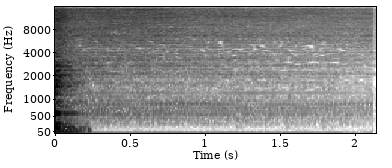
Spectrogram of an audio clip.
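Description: The closing chord of a blues band with piano, guitar, bass, harmonica and drums, struck hard just before and dying away within the first half second. After that there is near silence.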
